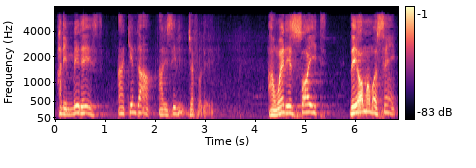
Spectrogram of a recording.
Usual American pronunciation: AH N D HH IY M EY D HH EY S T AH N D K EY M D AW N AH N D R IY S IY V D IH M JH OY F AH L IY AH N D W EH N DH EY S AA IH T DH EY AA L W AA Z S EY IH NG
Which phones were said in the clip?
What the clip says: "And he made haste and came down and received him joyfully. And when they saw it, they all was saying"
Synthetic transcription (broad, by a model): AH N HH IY M EY D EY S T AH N K EY M D AW N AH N R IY S IY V IH M JH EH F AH L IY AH N W EH N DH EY S AA IH T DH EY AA N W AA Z S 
